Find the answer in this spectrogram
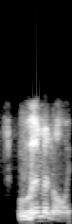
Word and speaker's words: Liminal: Liminal, yeah. Is that how you say it? Liminal. Yeah. Okay. Liminal. Liminal. Okay. So Give me a little bit of information about that. Yeah. So liminal is like the suffix of subliminal.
